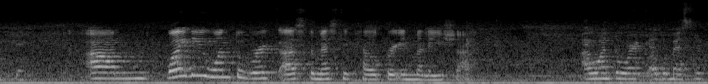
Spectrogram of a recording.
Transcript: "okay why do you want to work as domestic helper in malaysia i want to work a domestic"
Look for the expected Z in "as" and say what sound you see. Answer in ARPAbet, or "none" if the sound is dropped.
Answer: S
